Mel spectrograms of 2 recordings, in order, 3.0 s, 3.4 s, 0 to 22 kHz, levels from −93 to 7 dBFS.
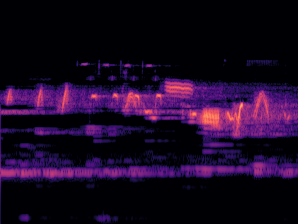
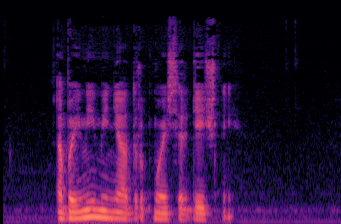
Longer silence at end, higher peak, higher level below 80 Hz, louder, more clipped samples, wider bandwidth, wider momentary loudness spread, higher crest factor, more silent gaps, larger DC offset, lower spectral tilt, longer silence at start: second, 0.05 s vs 1.1 s; about the same, -6 dBFS vs -8 dBFS; second, under -90 dBFS vs -56 dBFS; first, -21 LUFS vs -26 LUFS; neither; second, 7.2 kHz vs 15.5 kHz; first, 14 LU vs 11 LU; about the same, 18 dB vs 20 dB; neither; neither; second, 7.5 dB/octave vs -6 dB/octave; second, 0 s vs 0.55 s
